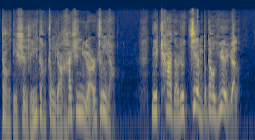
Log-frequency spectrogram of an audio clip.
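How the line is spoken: Tired, furious voice. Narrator (Chinese): 刘晶晶疲惫的声音愤怒无比

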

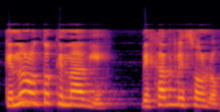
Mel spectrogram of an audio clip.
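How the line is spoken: Shouting. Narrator (Spanish): gritó uno

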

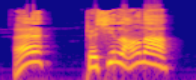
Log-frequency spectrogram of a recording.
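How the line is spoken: A shout. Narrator (Chinese): 有人喊了一声

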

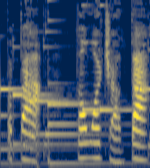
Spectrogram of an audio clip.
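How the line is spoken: Sleepy child murmuring. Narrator (Chinese): 在半睡半醒中，小贝蒂喃喃低语

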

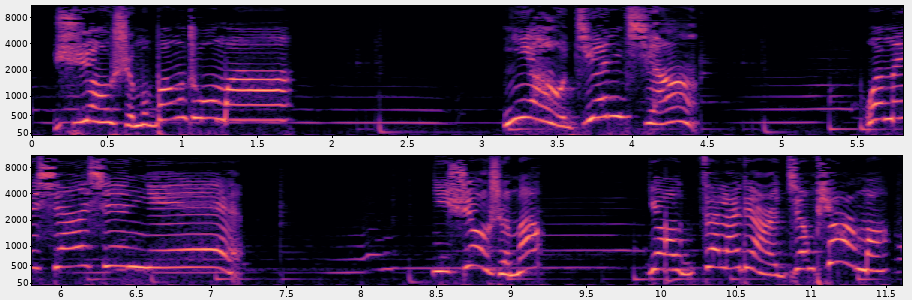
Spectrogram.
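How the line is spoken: Distant calling voice. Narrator (Chinese): 树的另一边也传来了人的呼喊声

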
